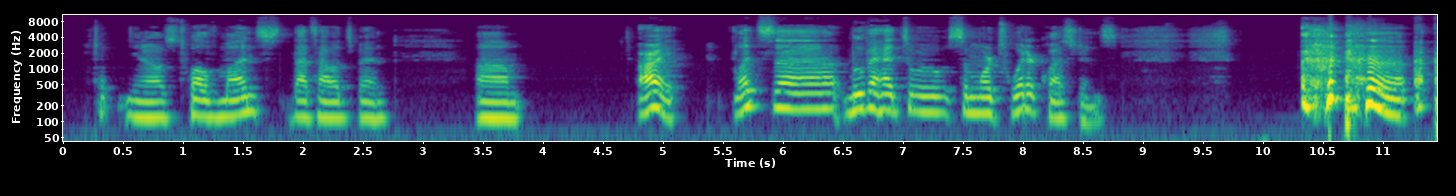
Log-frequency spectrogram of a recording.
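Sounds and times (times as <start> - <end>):
speech: 0.3 - 2.8, 3.4 - 3.9, 4.8 - 9.8, 10.8 - 11.4
throat clearing and coughing: 10.3 - 11.4.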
